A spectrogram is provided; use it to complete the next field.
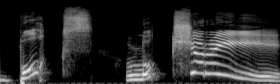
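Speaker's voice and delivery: put-on Yorkshire accent, high and swooping, sing-song. Quoting a Monty Python sketch about one-upping Yorkshiremen: Four Yorkshiremen Yorkshire accent. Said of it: "my only reference for the Yorkshire accent is Monty Python".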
